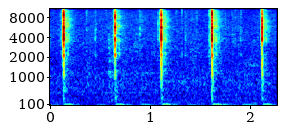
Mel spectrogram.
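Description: A steady ticking: sharp clicks at an even beat of about two a second, each with a soft low thump.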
